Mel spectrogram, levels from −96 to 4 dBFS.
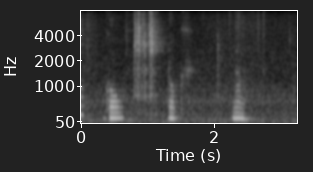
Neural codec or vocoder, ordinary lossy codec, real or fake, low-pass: none; none; real; none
